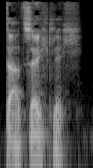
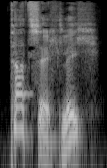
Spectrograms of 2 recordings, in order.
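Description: First: Low, falling, sure "Tatsächlich."; affirming. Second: Rising, doubtful "Tatsächlich?"; questioning. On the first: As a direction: state it flatly as fact. Firm answer in dialogue. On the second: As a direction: ask it in disbelief. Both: A narrator's reading.

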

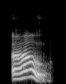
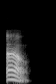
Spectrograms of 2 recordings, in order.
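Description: First: Higher "Oh!" as it clicks; sudden realisation. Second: Said in the usual way. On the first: A narrator's reading. Landon finally grasps her meaning, sudden realisation. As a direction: let the penny drop on a raised "Oh!".

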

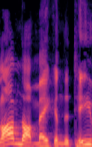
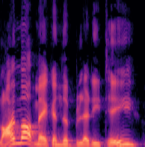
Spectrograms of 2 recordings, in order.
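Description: First: Lightly voiced wife refusing, close to own voice; a stubborn wife flatly refusing to make the tea. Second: Much lower, stubborn refusal; his own gruff refusal. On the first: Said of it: "She said". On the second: Retold or imitated. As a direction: dig in low and stubborn on "not". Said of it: "I said".

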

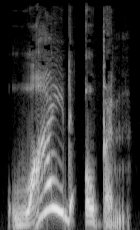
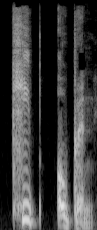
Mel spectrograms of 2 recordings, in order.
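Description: First: Very high, drawn-out wifely yell; shrieked storybook command, stretched out; yelled order. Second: High but restrained yell; yelled order. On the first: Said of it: "yelled his wife". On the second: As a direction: call the order out high, without real force. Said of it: "yelled Doctor DeSoto". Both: A narrator's reading.

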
